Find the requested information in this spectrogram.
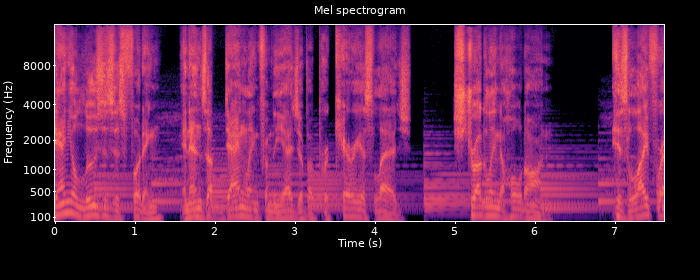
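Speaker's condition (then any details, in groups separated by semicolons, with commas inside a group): No condition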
